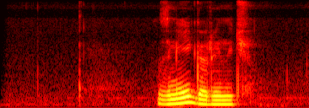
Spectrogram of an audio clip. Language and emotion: Russian, neutral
